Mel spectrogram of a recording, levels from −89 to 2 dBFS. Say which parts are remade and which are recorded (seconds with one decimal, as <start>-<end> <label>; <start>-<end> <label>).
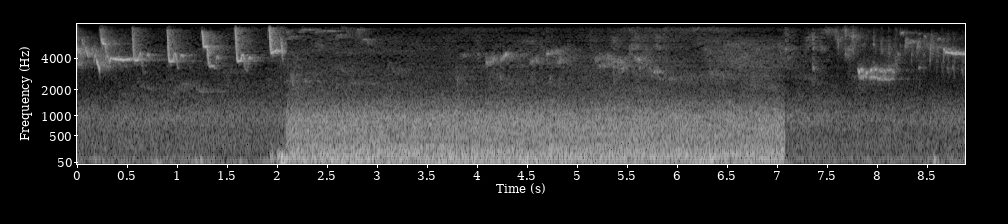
0.0-3.4 recorded; 3.4-8.2 remade; 8.2-8.9 recorded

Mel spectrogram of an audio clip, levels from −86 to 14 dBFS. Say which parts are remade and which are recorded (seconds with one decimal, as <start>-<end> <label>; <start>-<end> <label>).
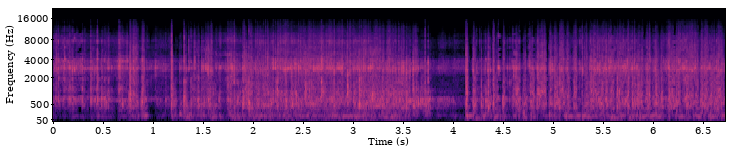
0.0-0.5 recorded; 0.5-4.0 remade; 4.0-6.7 recorded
